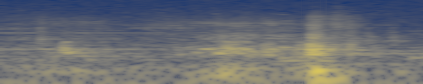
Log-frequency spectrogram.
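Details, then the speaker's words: Washer spin basket rocked by hand gives dull knocks and a heavy clunk. It moves almost an inch, so the spider bracket at the back is broken. It also clunks during agitation, and a leak is being checked at the rear bearing. "so when you try to spin it by hand you'll hear it clunking around when you try to run it during agitation even it'll have a clunking sound"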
